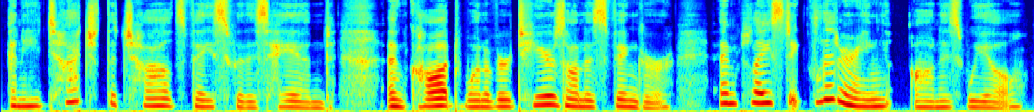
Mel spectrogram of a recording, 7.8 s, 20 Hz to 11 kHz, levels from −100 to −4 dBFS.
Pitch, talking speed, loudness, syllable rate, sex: 210 Hz, 195 wpm, -19 LUFS, 4.6 syllables/s, female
